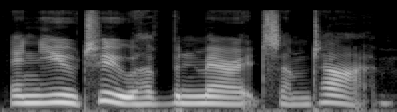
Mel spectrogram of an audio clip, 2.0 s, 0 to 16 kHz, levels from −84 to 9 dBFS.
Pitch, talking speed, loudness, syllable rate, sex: 200 Hz, 240 wpm, -15 LUFS, 4.8 syllables/s, female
